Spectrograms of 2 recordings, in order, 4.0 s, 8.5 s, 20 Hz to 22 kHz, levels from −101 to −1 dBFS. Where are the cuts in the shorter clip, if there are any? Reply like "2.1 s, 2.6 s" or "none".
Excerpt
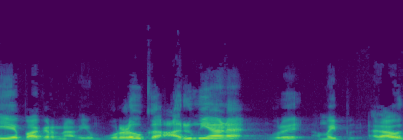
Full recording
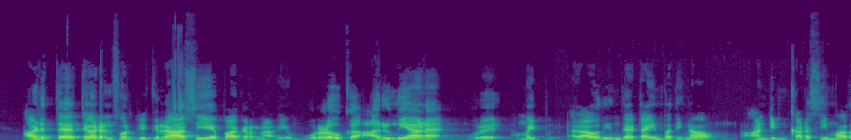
none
